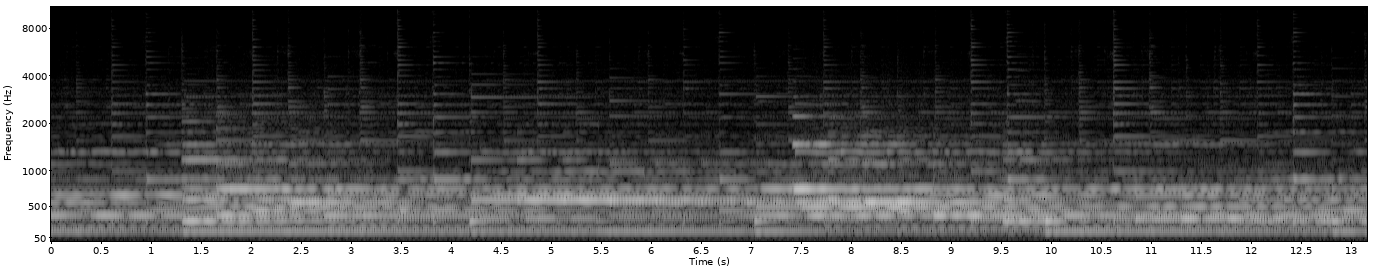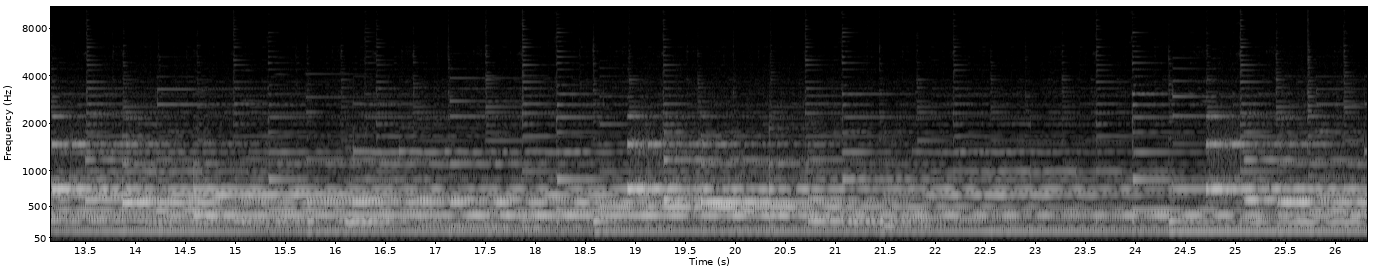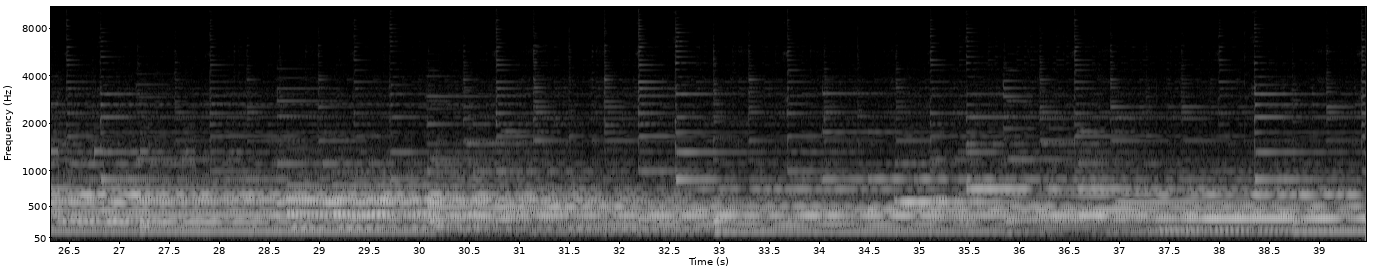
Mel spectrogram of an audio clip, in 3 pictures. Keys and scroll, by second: 0.5 ctrl+j, 0.7 ctrl+t, 3.1 ctrl+j, 3.2 ctrl+t, 5.7 ctrl+s, 9.4 ctrl+shift+i, 11.9 ctrl+j, 12.7 ctrl+y, 13.0 ctrl+t, 15.2 ctrl+z, 17.1 ctrl+d, 18.6 ctrl+z, 19.2 ctrl+z, 23.7 ctrl+j, 24.2 ctrl+t, 25.3 ctrl+t, 26.6 ctrl+t, 27.8 ctrl+j, 28.0 ctrl+t, 29.6 ctrl+z, 30.1 ctrl+t, 31.0 ctrl+g, 31.3 ctrl+j, 31.4 ctrl+t, 35.2 ctrl+s, 35.6 ctrl+g.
